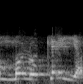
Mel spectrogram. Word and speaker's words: molokhia: Même les Fatimides connaissaient par le nom molokhia, parce que c'est plutôt le K, pas le Kra. Les Européens ne le prononcent pas comme nous avec le Kra.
